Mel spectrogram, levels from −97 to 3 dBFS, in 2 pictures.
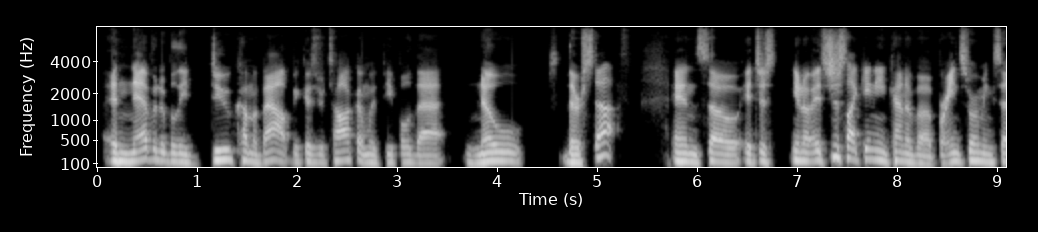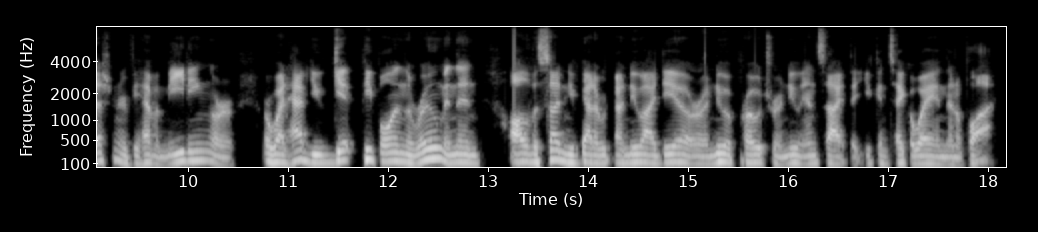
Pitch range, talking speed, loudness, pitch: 115-140 Hz, 240 wpm, -19 LUFS, 125 Hz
